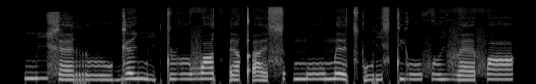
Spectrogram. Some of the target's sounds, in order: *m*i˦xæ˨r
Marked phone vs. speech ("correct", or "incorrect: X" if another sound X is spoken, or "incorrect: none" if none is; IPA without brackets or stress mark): correct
